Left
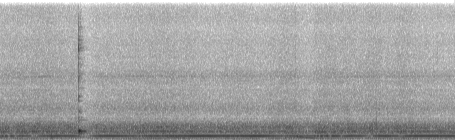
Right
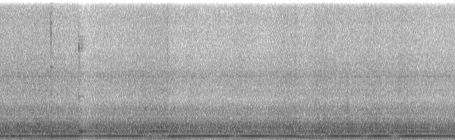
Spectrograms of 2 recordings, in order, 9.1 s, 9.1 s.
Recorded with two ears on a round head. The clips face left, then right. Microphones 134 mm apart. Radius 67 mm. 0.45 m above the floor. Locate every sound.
1.6 s a cowbell: 80° left, 0.6 m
